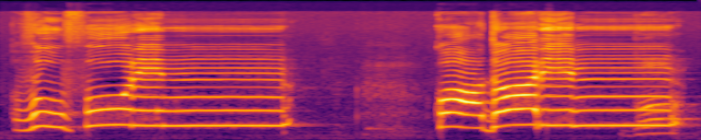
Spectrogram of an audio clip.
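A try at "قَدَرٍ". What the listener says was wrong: दो इसको मोटा नहीं करें। क़दरिन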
